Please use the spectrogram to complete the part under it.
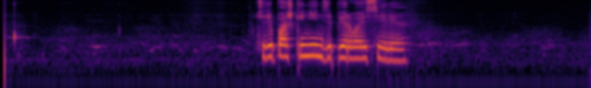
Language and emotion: Russian, neutral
